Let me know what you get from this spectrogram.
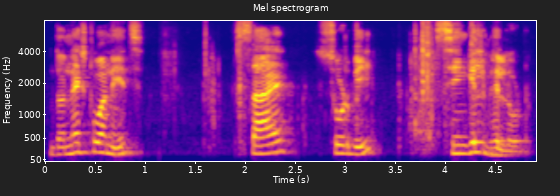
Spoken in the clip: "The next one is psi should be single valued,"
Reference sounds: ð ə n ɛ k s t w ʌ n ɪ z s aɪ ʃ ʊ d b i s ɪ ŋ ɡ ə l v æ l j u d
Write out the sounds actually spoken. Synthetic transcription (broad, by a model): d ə n ɛ k s t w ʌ n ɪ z s aɪ s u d b i s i ŋ ɡ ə l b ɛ l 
